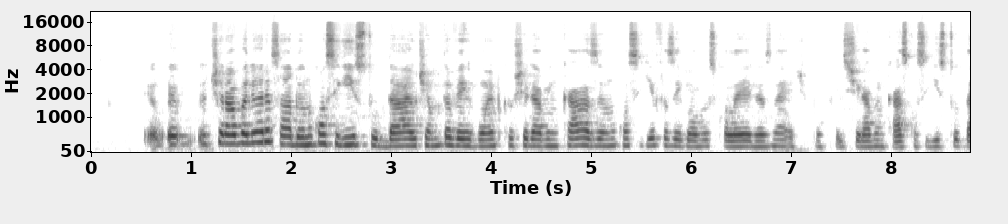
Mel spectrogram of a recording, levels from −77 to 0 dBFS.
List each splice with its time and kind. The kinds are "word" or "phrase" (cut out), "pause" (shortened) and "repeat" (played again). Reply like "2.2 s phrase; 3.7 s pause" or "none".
1.8 s word; 7.4 s pause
